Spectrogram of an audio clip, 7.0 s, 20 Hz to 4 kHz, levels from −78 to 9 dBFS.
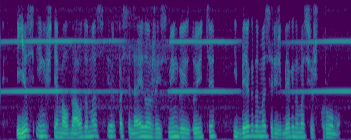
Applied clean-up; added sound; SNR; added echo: none; Bowed string instrument; 10 dB; none.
